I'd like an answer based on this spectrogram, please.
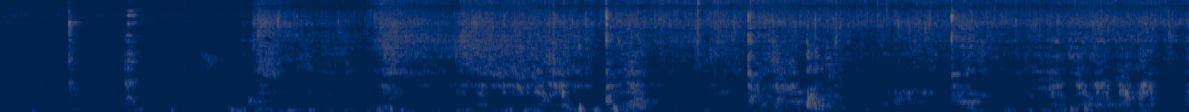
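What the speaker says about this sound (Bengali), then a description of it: "ভালো করে মশলাটাকে কষিয়ে নেব।" Ground spices, including turmeric, cumin and coriander powder, sizzle steadily in a pan for a meat curry, with close clinks and scrapes from stirring over the continuous frying hiss.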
